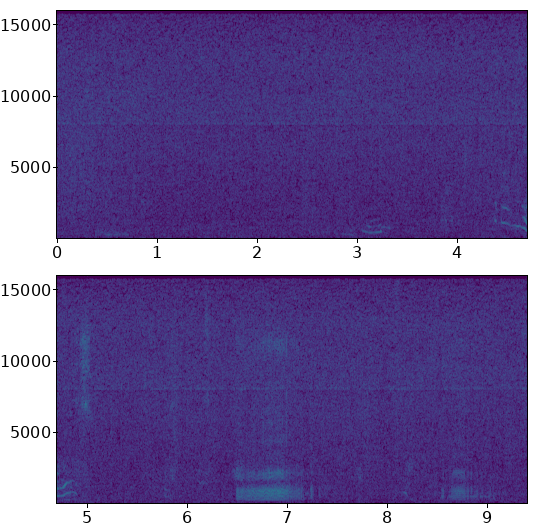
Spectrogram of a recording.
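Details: Five three-week-old blenheim Cavalier King Charles Spaniel puppies, born on New Year's, wrestle and play in an indoor puppy pen. Short, thin high squeaks and whines, then a louder rough yelp near the end, over low room hiss.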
